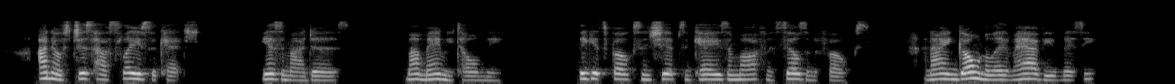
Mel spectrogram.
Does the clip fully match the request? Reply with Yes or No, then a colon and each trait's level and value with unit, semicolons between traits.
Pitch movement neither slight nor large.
Yes: average, 3.5 semitones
